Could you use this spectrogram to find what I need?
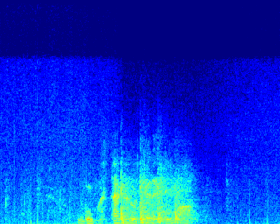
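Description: A man speaks with agitation, close by.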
